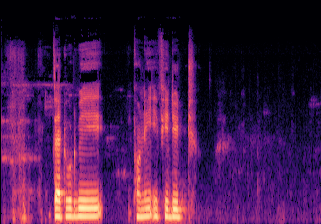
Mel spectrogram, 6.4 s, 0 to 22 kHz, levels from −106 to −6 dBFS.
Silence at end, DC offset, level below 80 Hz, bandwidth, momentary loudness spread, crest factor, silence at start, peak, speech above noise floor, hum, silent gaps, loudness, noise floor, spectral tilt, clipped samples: 2.55 s; under 0.1%; -54 dBFS; 9.2 kHz; 25 LU; 18 dB; 0.25 s; 0 dBFS; 53 dB; none; none; -16 LUFS; -68 dBFS; -8.5 dB/octave; under 0.1%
